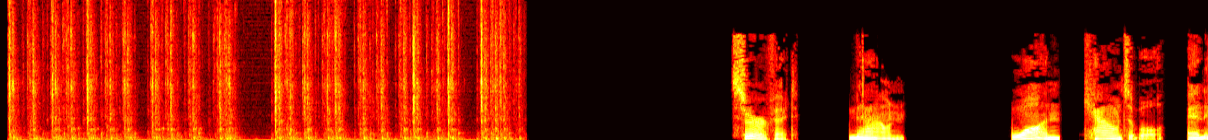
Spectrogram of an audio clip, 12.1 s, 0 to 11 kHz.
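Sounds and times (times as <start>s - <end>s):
typewriter keystroke clicks: 0.1s - 5.3s.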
